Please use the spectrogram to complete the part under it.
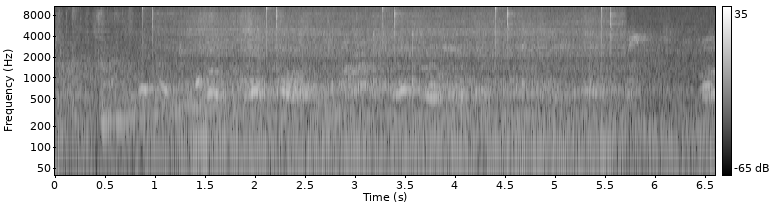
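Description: Fingers tap on a computer keyboard.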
